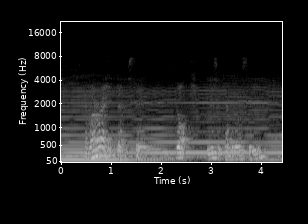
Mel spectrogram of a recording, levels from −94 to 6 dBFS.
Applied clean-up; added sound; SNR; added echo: none; Bowed string instrument; 3 dB; reverberation time 0.3 s.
